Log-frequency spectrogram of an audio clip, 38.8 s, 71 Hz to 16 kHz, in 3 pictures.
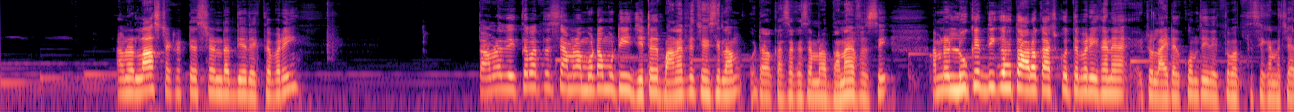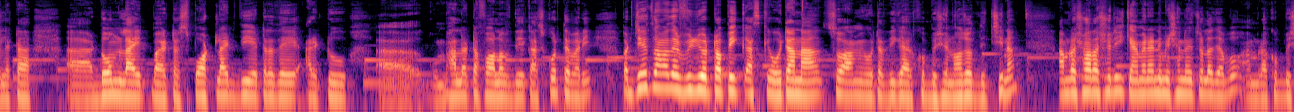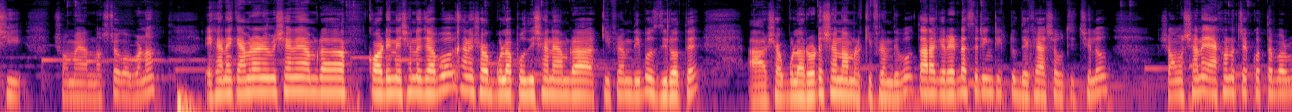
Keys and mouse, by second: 1.4 F9, 3.8 ctrl+r, 27.0 click, 29.8 click, 31.1 click, 34.6 click, 36.1 click, 38.7 click.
